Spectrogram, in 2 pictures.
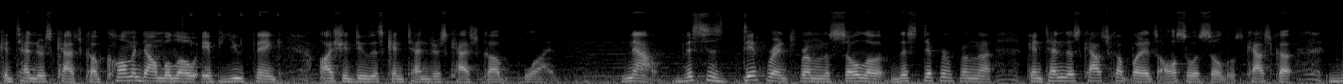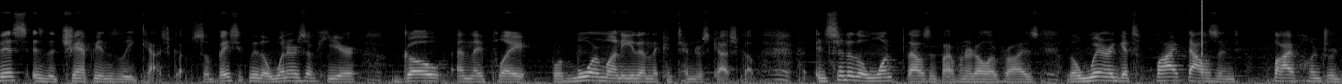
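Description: Right at 25.45 s there's an uninitialised buffer: a tiny, very loud crack where leftover memory got played, which fits a 128-sample buffer.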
